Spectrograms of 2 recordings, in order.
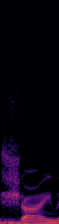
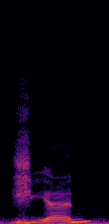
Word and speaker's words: Shein: This is almost as bad as how I found out that website Shine is actually pronounced Shein. Oh. Wait, it is? I thought it was that. Sheen.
